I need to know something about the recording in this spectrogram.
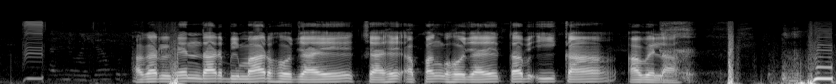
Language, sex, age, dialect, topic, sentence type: Bhojpuri, male, 36-40, Western, banking, statement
